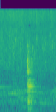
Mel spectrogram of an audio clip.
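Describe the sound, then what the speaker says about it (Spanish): Carrots are stir-fried in a pan for chow mein. A single brief burst of sizzling and stirring rises sharply midway, then fades back into a quiet kitchen background. "Está sofriendo ahorita la zanahoria."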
